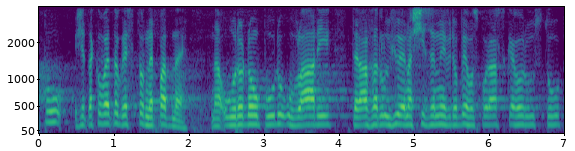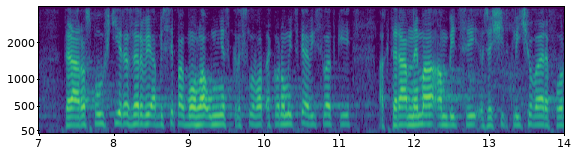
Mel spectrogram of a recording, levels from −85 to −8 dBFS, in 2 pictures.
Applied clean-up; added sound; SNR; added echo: none; none; none; none.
